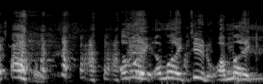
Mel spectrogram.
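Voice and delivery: talking through real laughter, high-pitched; laughing. Real, not acted. Storyteller quoting his reply to an aggressive stranger, laughing. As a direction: struggle to go on through the giggles.

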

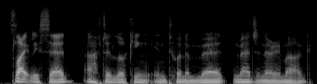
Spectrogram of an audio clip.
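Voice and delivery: usual speaking voice

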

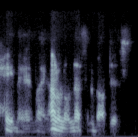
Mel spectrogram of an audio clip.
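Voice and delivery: very soft, low aside as the pastor; imitating sheepish confession. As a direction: murmur it low, as if admitting ignorance. Pastor privately admitting he knows nothing.

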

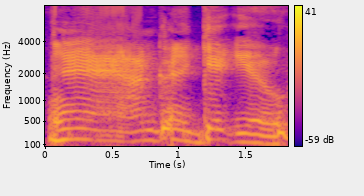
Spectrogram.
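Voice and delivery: creaky mock-menacing gargoyle. Shown as a demonstration. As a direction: put on a silly gargoyle threat. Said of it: "what did the voice sound like?".

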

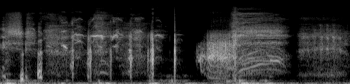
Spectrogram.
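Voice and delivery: long, high wheezing laugh; helpless laughter. Real, not acted. Host cracking up after the newspaper story, laughing helplessly. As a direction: collapse into soft wheezy laughter.

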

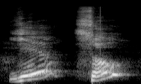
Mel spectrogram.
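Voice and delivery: high, loud, challenging so-what; defiant comeback. Retold or imitated. Answering the stranger in the truck, defiant. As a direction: toss it back like you don't care.

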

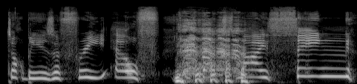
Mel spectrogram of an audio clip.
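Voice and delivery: high, slow elf squeak with a laugh; proud Dobby. Retold or imitated. Dobby defying the Malfoys, slow high squeak. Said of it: "And he's like".

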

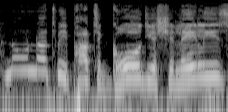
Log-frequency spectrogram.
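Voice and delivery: high Irish leprechaun voice. Acted. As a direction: play a cheeky leprechaun. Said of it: "you're a leprechaun".

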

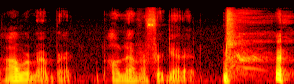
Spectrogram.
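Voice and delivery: very soft retold vow; hushed, mock-ominous promise; quiet grudge. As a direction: let it sink to a near-whispered grudge. Retells vowing grudge after spoiler.

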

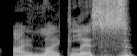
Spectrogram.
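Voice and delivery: "I like lists." very slow and deliberate, in character; Joanne from Rent. Acted. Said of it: "I'm Joanne".

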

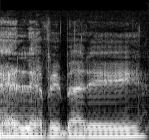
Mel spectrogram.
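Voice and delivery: Trump impression. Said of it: "That's my in to Trump is China".

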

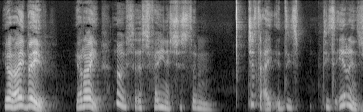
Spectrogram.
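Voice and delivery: high-pitched, hesitant put-on voices; imitated awkward couple. Couple over disappointing Christmas earrings, high hesitant mock voices.

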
